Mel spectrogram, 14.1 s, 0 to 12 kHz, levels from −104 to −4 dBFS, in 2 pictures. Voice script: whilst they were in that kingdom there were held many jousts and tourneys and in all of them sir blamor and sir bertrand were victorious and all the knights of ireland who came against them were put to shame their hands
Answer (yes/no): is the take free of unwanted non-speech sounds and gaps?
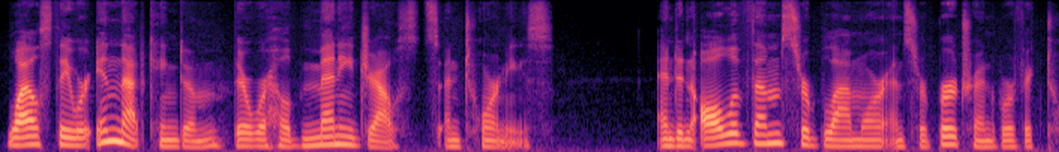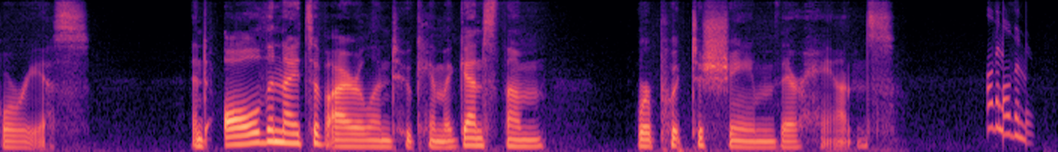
no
